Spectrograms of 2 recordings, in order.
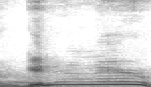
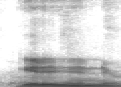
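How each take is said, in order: First: Very high falsetto squeal; playful squeak. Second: Said in the usual way. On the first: Pretend. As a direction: flip up into a silly high voice. Same words, usual then squeaky.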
